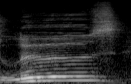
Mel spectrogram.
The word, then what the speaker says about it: lose: closely related words all right number six is lose and loose so let's practice firstly this the pronunciation because this is clue and cause of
